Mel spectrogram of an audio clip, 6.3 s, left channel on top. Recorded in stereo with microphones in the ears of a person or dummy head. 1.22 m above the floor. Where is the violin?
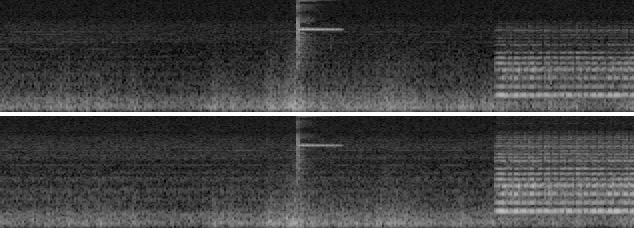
40° right (ahead or behind).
